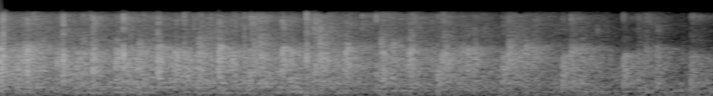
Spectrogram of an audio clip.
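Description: Audience applause at a World Theatre Day event, a steady wash of many hands clapping with small swells, moderately close and continuing without talk.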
